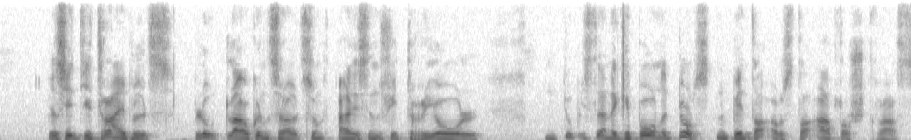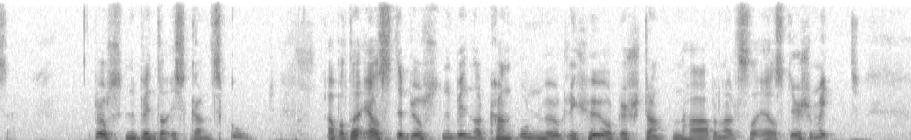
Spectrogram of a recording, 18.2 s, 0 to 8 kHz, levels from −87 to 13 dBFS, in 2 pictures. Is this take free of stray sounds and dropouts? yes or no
yes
